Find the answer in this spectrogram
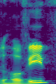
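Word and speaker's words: հովիվ: with ini and hyun, it is read phonetically as is, hoviv, without the exception where if hyun is after the ini, we get a u sound. So this word shepherd alone would be hoviv, but because of the definite article the, when we add the letter it, it doesn't change the pronunciation.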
